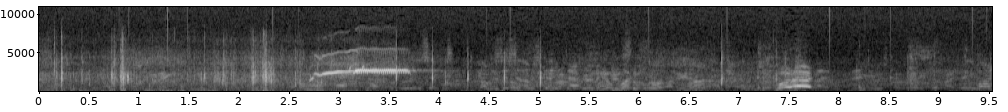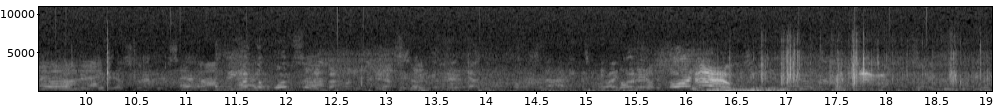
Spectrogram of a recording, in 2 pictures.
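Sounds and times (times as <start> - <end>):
players calling and talking: 0.0 - 19.0.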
